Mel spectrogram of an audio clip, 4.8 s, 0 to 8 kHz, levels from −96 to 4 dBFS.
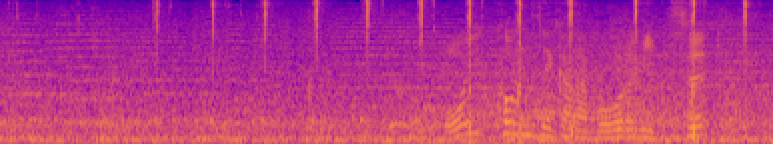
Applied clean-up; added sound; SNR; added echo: none; Scissors; 5 dB; none.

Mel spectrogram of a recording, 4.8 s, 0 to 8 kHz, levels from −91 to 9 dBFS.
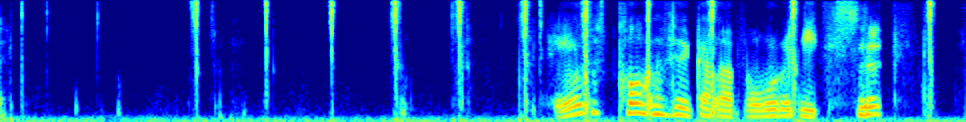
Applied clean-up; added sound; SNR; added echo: neural diffusion model UNIVERSE++.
